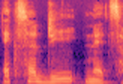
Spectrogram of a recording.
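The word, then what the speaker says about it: Low-Exergie-Netz: Ein weiteres Stichwort, was ich gelesen habe, wo ich Probleme habe, mir da irgendwas drunter vorstellen zu können, Low Loexerginetz. Habe ich es überhaupt richtig ausgesprochen? das ist richtig ausgesprochen, ja.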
